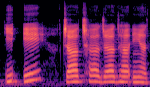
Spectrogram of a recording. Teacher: ई, चा, छ, जा, झा, इया चा वर्ग और या और सा तालु से बोले जाते हैं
